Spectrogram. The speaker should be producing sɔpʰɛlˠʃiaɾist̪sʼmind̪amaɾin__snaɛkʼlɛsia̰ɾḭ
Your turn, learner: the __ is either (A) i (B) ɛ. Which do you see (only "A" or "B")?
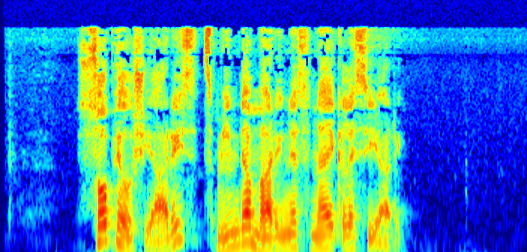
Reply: B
